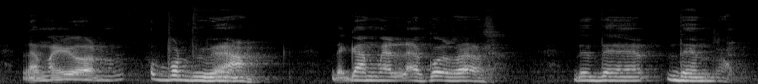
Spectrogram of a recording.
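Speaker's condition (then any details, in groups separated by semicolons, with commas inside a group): Amyotrophic lateral sclerosis (ela)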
